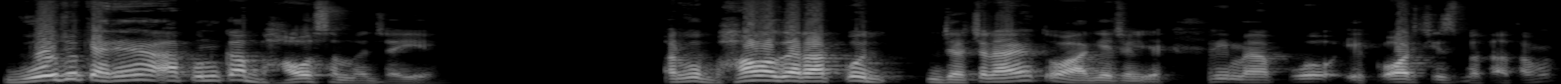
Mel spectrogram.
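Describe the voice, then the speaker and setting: A man's voice: medium pitch, expressive, a little slow, gravelly. Guy explaining spiritual stuff, asks then answers his own questions, mixes in english words, kinda muffled audio. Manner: switches freely between Hindi and English. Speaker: astrologer.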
